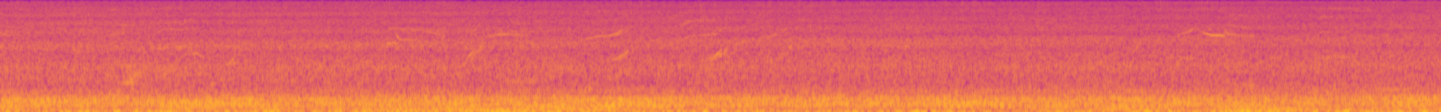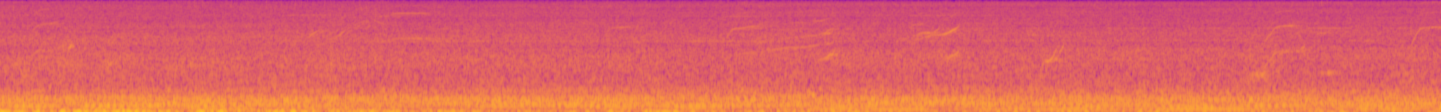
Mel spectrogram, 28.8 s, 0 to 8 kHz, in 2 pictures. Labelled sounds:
3.8	5.3	killer whale, 1.6 to 4.1 kHz
6.7	7.3	killer whale, 1.5 to 5.1 kHz
11.7	12.5	killer whale, 2.9 to 3.9 kHz
17.7	18.7	killer whale, 3.0 to 5.5 kHz
21.6	22.8	killer whale, 1.6 to 5.1 kHz
23.4	24.1	killer whale, 1.6 to 4.5 kHz

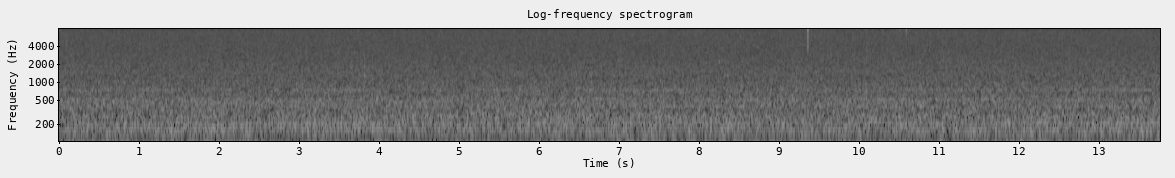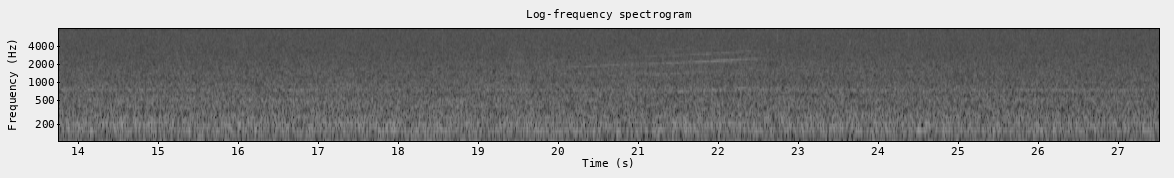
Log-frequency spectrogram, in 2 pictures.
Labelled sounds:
19.8	22.7	killer whale, Bigg's (transient), AT1 transient, 1.2 to 4.3 kHz

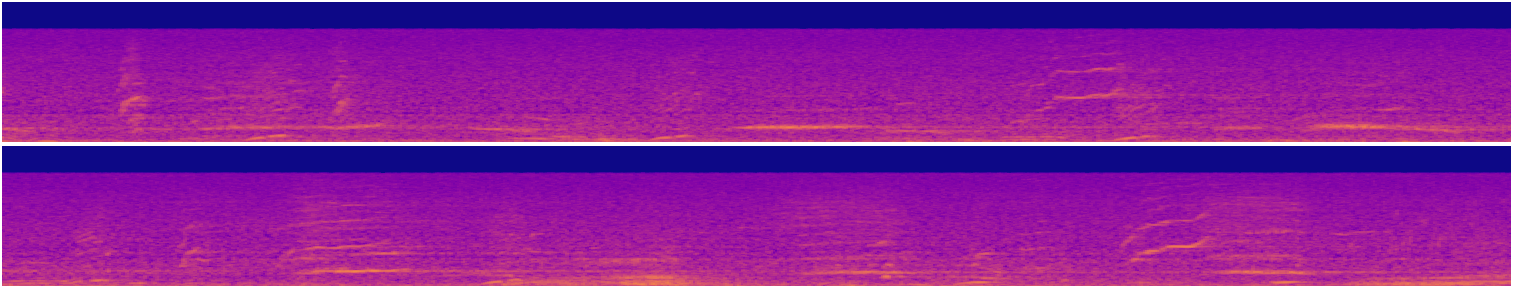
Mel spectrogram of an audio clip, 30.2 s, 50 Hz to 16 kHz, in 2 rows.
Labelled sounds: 1.2	1.5	humpback whale, 0.80 to 1.3 kHz
10.3	11.3	humpback whale, 0.83 to 4.2 kHz
13.8	14.0	humpback whale, 0.83 to 1.0 kHz
18.1	19.1	humpback whale, 0.86 to 3.3 kHz
23.8	24.1	humpback whale, 2.8 to 3.0 kHz
26.4	27.3	humpback whale, 0.80 to 6.6 kHz
27.6	28.0	humpback whale, 1.5 to 1.8 kHz

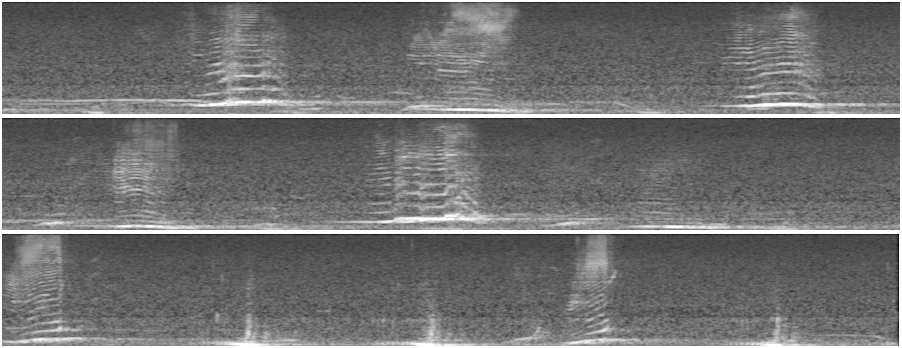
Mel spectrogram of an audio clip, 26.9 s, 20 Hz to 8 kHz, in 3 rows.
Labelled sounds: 2.0	2.8	humpback whale, 0.83 to 6.4 kHz
4.1	5.1	humpback whale, 1.1 to 4.4 kHz
7.2	8.2	humpback whale, 0.99 to 5.9 kHz
10.0	10.5	humpback whale, 0.96 to 2.6 kHz
12.7	13.8	humpback whale, 0.86 to 6.4 kHz
17.9	18.6	humpback whale, 1.2 to 3.2 kHz
23.6	24.1	humpback whale, 0.90 to 6.5 kHz

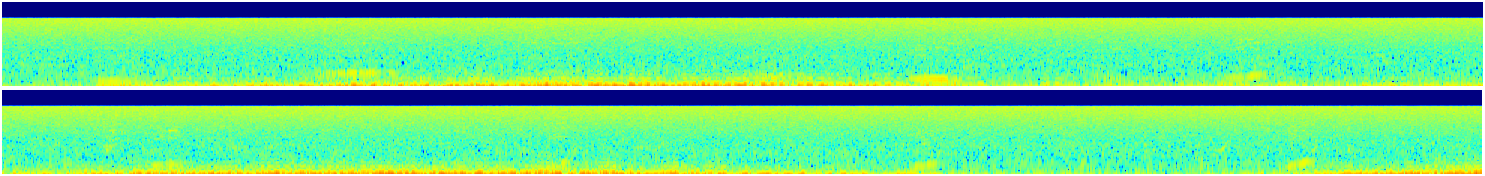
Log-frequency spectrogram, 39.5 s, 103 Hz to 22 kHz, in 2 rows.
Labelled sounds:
21.9	22.1	humpback whale, 1.6 to 1.7 kHz

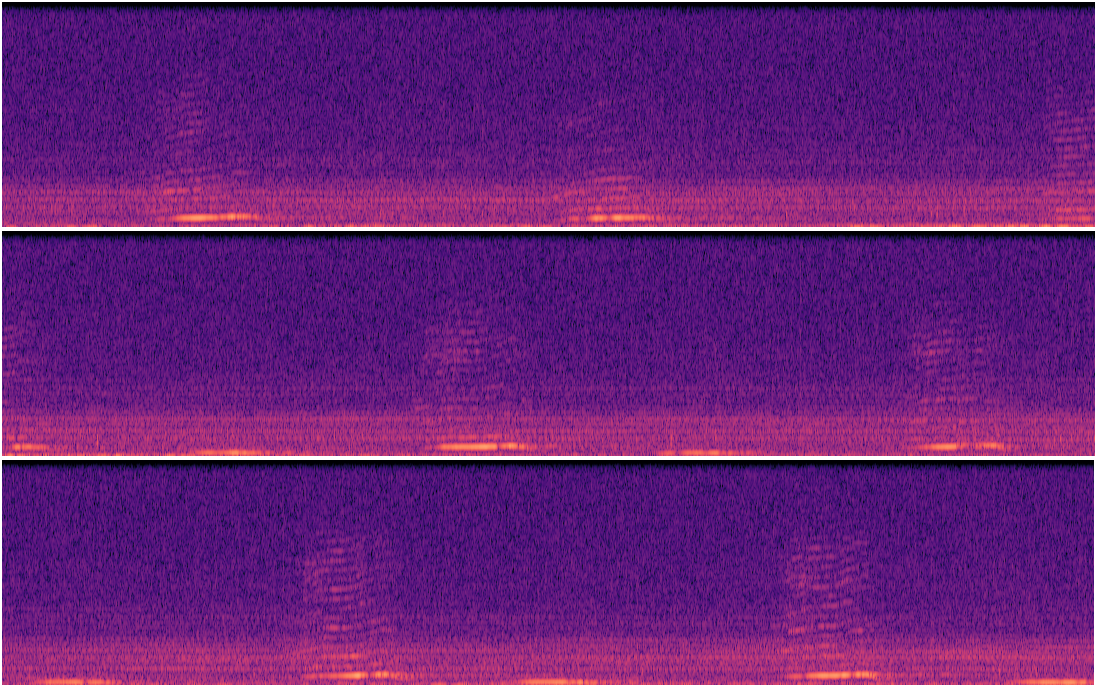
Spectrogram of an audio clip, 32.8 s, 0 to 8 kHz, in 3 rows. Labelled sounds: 1.6	2.2	humpback whale, 1.2 to 3.5 kHz
5.7	6.4	humpback whale, 0.99 to 3.9 kHz
10.5	11.2	humpback whale, 2.8 to 4.4 kHz
15.3	15.7	humpback whale, 1.6 to 3.8 kHz
20.0	20.5	humpback whale, 1.8 to 5.5 kHz
25.0	25.8	humpback whale, 0.99 to 4.5 kHz
29.7	30.5	humpback whale, 0.99 to 4.6 kHz
31.2	31.5	humpback whale, 3.5 to 3.8 kHz

